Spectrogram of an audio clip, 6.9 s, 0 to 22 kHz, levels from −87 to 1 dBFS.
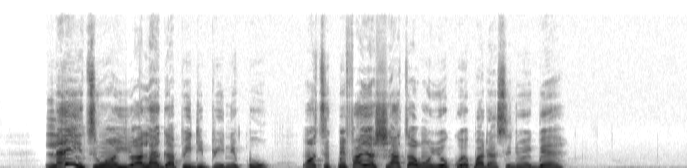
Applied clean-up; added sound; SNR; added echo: none; none; none; none.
